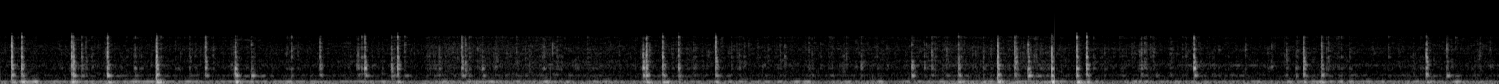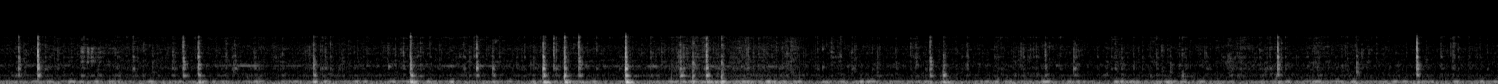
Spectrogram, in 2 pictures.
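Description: Raindrops tapping irregularly on the wooden nest box, heard from inside the box, over a steady low hum.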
